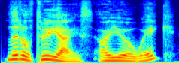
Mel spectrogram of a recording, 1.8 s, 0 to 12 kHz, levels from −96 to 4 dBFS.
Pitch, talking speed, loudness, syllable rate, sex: 160 Hz, 200 wpm, -17 LUFS, 6.1 syllables/s, male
